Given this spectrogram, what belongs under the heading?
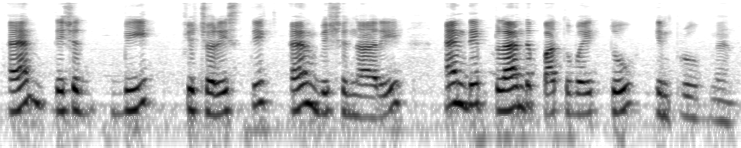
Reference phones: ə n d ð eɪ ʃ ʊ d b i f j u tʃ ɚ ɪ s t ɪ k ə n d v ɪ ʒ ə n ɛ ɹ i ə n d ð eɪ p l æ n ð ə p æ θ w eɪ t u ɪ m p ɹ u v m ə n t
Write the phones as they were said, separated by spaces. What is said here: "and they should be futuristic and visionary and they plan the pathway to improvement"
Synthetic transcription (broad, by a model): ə n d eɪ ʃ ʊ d b i f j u tʃ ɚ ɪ s t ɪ k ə n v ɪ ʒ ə n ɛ ɹ i ə n d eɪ p l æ n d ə p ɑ t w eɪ t u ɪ m p ɹ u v m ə n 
